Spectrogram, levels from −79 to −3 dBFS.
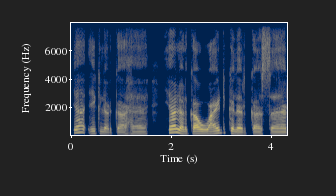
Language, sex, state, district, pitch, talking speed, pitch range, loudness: Hindi, male, Bihar, Jahanabad, 135 Hz, 150 wpm, 130-175 Hz, -26 LUFS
